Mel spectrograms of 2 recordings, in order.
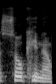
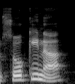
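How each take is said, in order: First: "সখিনা" with a breath of air after k; native-speaker aspirated kh. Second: "সকিনা" with a plain k, no puff; unaspirated k. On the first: Teacher shows native speaker's version, aspirated "সখিনা". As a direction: aspirate the middle sound of "সখিনা". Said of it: "native speaker এসে সখিনা বলে". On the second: Teacher gives the local name, plain k in "সকিনা". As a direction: keep the middle ক of "সকিনা" unaspirated. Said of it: "যার নাম সকিনা". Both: Shown as a demonstration.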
